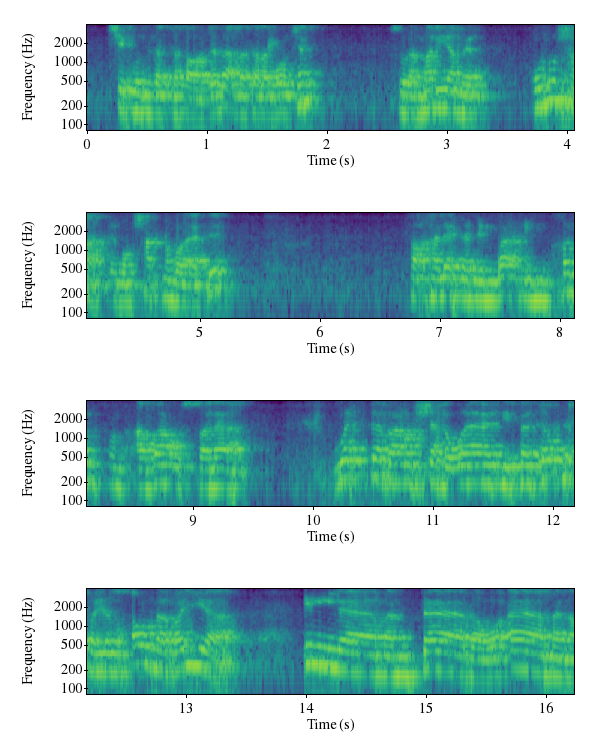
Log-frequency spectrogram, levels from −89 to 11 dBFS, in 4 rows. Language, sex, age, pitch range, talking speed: Bengali, male, 50-69, 155-210 Hz, 105 wpm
